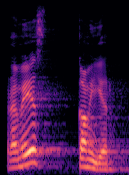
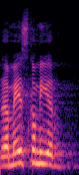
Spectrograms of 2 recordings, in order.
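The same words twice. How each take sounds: First: There is a short pause after the name. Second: It is said straight through without pausing.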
